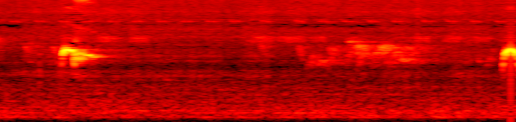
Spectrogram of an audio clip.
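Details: Red-whiskered bulbul in a fighting trap facing a wild bird: a loud short whistled phrase, quieter warbling, then another whistle starting at the end.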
